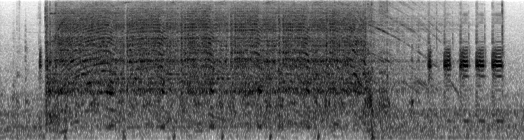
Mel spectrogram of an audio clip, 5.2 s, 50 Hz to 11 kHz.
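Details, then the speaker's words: 2016 Jeep Patriot 2.0L with excessive blow-by, compression test on cylinder 3, previously low: steady even cranking about three beats a second; gauge reads about 190 but is about 10 psi high, so about 180; normal compression cranking. "Yeah, it's right at 190. So really these pressure ratings are 180, or 10 off is what I said."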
